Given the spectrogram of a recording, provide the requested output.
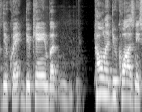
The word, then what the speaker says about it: Duquesne: Virginia beat new quasney it's I know it's pronounced Duke Duquesne but calling it du quasny's funnier to me so I'm just going to call it du quasney uh they beat him 56-17 though nothing to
